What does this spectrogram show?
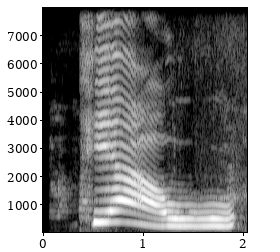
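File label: "dance", hearing impaired; tiao4wu3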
